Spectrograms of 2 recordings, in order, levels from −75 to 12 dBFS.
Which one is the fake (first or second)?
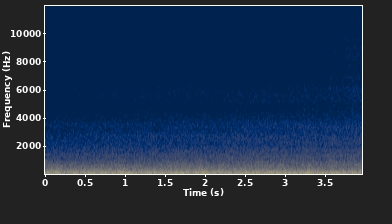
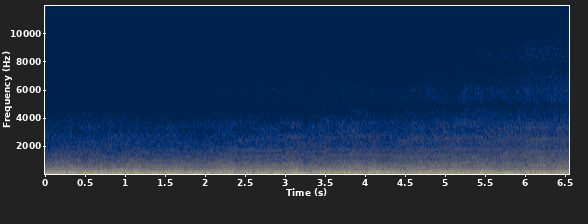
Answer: second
